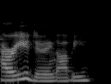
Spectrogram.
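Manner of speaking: put-on low-energy voice. Greeting a co-host by name, imitating Bobby's low energy. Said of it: "Stop trying to imitate my low energy".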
